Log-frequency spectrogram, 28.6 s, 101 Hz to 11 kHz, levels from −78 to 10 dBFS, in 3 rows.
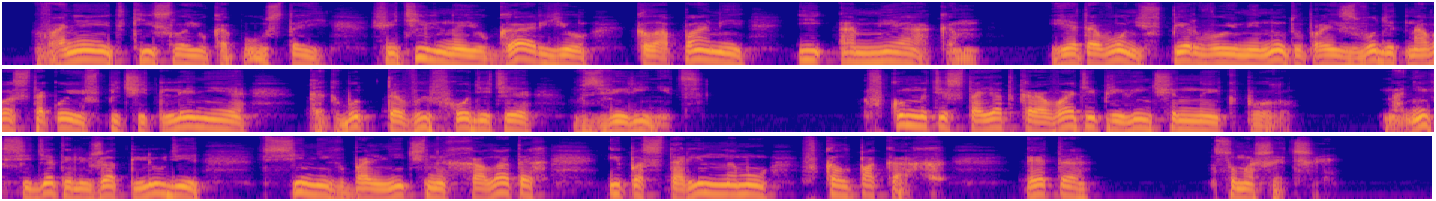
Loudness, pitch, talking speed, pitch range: -16 LUFS, 120 Hz, 100 wpm, 100-140 Hz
